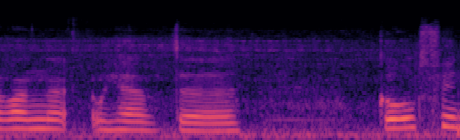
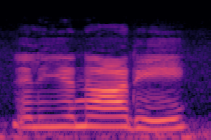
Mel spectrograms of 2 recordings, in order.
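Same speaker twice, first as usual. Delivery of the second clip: calling the dog; 3 semitones higher, 10 dB louder than usual. Real, not acted.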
